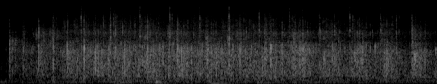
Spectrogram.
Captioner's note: audience applauding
